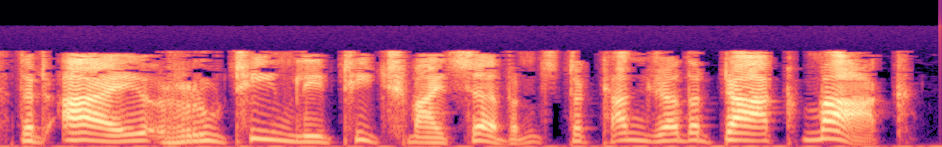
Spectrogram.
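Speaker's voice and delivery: icy, rising anger; cold anger. Acted. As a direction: bite every syllable coldly. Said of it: "cold anger in every syllable".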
